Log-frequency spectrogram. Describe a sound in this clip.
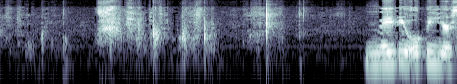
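A woman reads aloud close to a microphone.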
